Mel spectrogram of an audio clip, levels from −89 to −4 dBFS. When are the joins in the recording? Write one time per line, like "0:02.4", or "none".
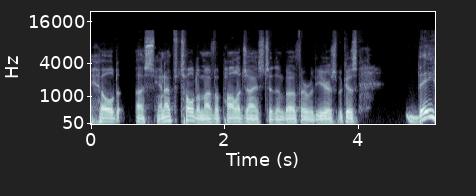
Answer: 0:00.9

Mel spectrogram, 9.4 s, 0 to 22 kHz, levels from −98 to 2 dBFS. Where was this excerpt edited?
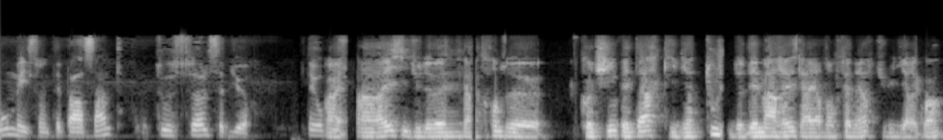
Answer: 0:02.3
0:03.5
0:05.0
0:06.2
0:07.2
0:08.0

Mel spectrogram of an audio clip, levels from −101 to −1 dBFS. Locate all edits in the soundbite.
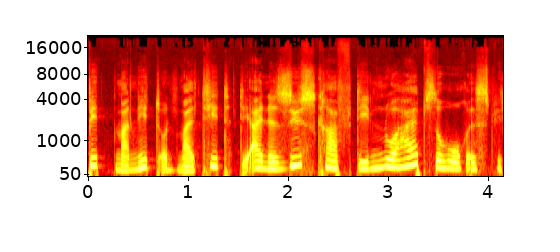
0:01.5

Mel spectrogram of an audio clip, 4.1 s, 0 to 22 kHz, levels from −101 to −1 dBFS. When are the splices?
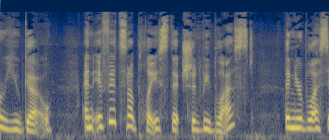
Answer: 0:01.6

